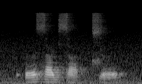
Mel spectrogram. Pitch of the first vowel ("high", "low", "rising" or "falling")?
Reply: rising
